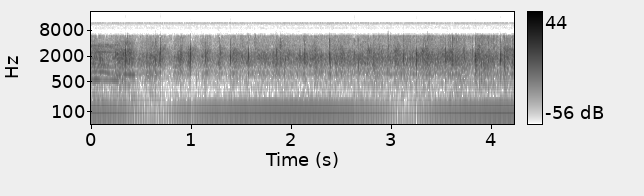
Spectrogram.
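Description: A crowd applauding with scattered, uneven claps.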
